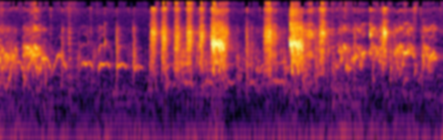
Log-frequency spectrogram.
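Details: A happy-looking pet budgerigar opens with soft, rising and falling whistled notes, then gives bright clicking chirps and short raspy warbled bursts.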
